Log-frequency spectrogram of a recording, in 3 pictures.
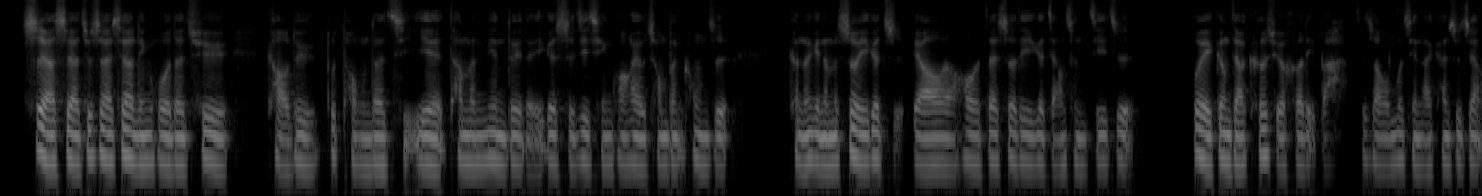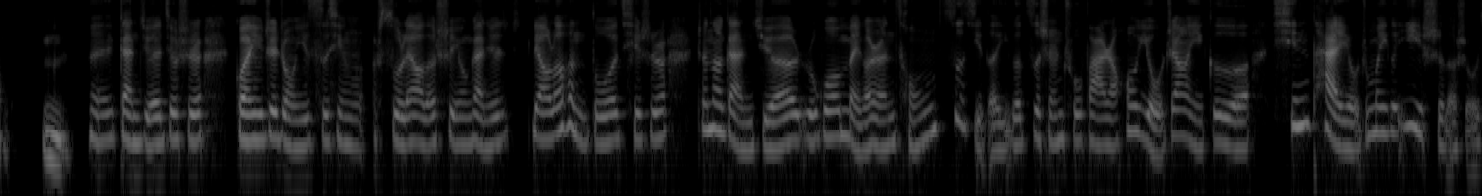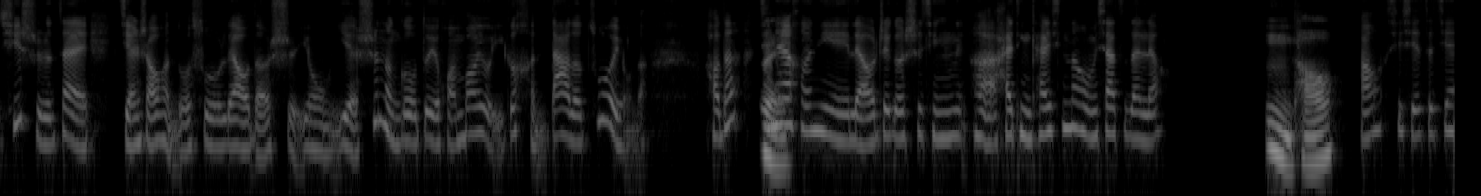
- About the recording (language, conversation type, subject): Chinese, podcast, 你会怎么减少一次性塑料的使用？
- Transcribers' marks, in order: other background noise; lip smack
